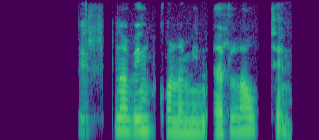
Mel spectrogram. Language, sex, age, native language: Icelandic, male, 9, Icelandic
